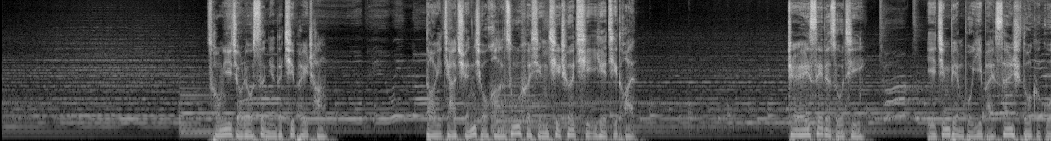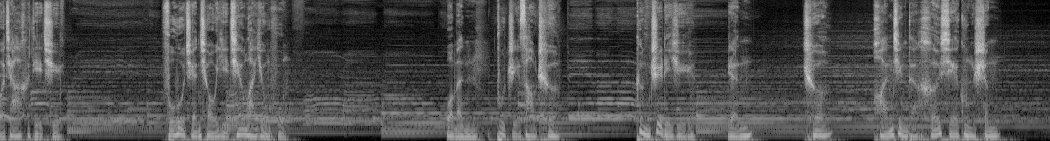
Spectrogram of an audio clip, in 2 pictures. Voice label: 男 专题; JAC

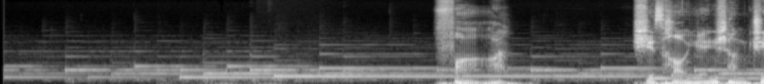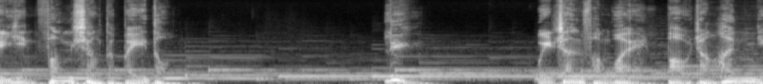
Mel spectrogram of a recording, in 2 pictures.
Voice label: 男 专题; 新左旗未检

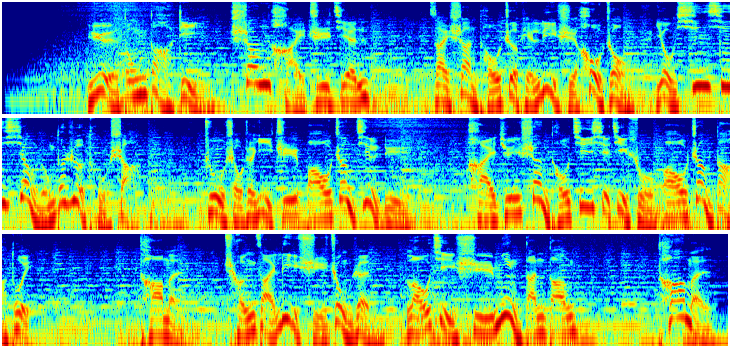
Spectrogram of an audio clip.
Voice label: 男 大气磅礴; 潮起粤东

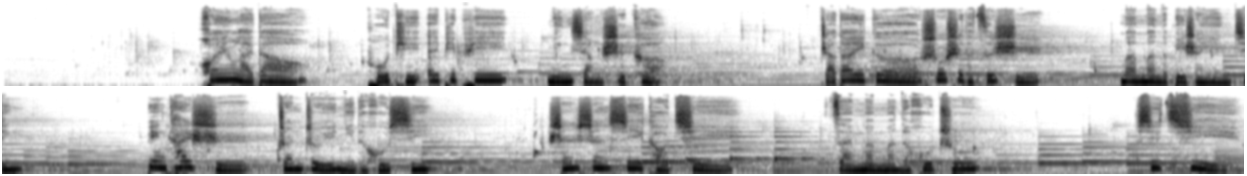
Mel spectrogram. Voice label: 女 冥想 舒缓

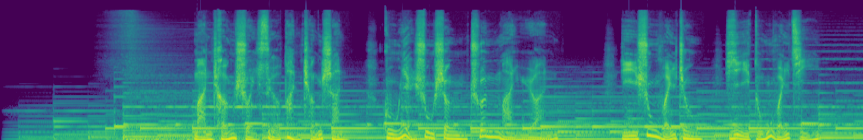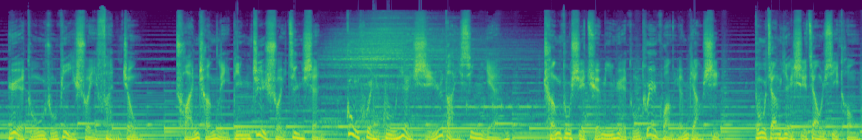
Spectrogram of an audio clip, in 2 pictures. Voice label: 男 成都阅读; 满城水色半城山

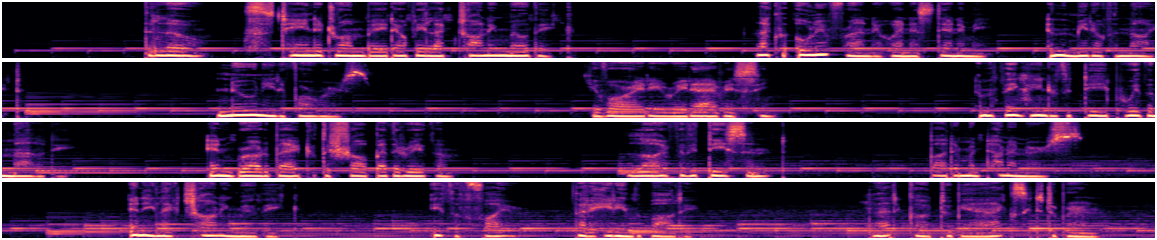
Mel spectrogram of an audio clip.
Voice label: 女 英文 TVC

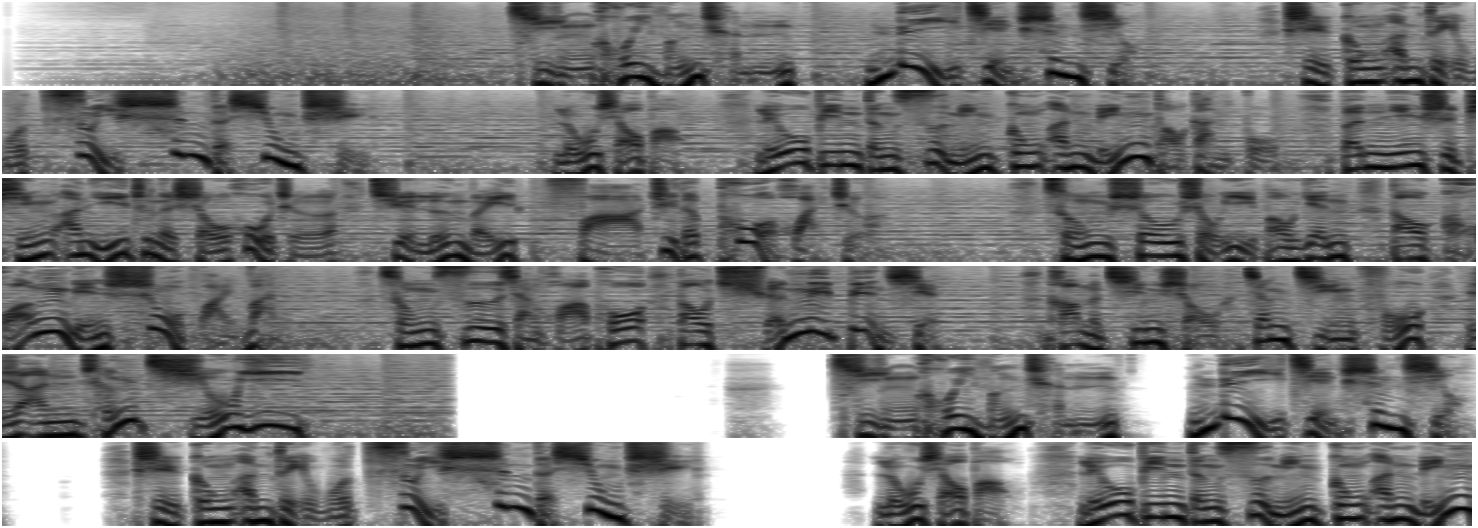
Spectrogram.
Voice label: 男 警示教育片

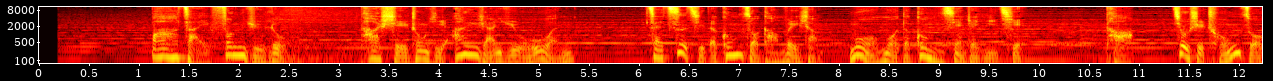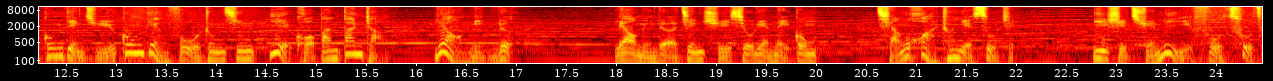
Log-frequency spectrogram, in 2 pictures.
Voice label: 男 人物介绍 讲述 客观

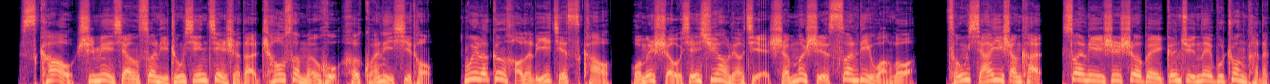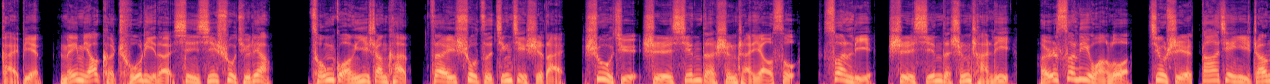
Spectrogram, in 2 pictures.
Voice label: 男 企业宣传

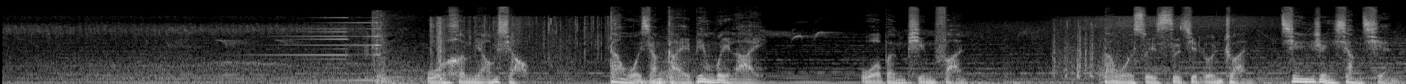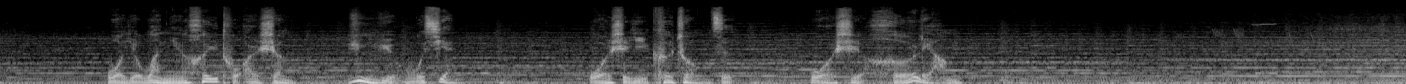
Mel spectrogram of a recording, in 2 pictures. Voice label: 男 企业 沉稳 大气; 和粮

